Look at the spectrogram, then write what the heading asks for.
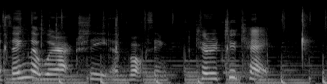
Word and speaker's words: Kuretake: that we're actually unboxing q2k that's how you pronounce it right here this is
